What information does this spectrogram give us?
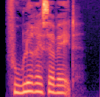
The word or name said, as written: fuglereservat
